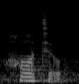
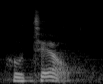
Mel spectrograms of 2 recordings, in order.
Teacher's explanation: A maioria dos alunos falaria hotel, mas o correto é hotel, com o stress do sílabo lá para o finalzinho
